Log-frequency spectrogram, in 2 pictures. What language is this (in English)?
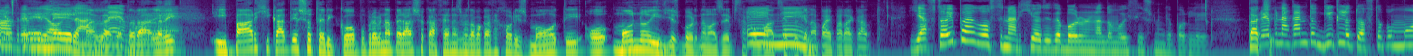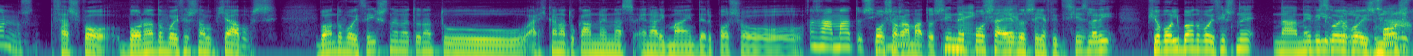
Greek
